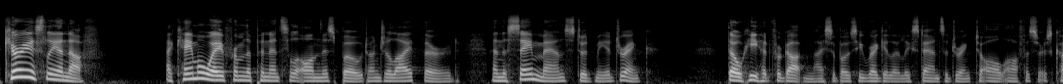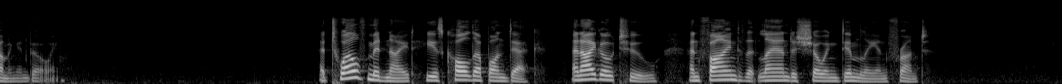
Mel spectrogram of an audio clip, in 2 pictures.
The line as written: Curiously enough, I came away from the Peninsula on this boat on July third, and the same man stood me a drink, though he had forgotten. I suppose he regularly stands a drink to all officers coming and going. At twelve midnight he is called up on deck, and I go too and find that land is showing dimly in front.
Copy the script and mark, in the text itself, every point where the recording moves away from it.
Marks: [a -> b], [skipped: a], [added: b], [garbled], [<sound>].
Curiously enough, I came away from the Peninsula on this boat on July third, and the same man stood me a drink, though he had forgotten. I suppose he regularly stands a drink to all officers coming and going. At twelve midnight he is called up on deck, and I go too and find that land is showing dimly in front.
